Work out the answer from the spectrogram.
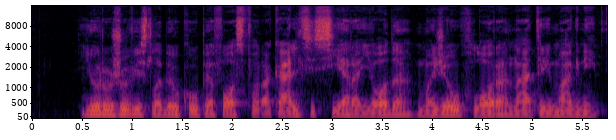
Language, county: Lithuanian, Vilnius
